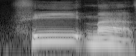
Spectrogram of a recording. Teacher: فی ما، فی یا مدہ ہے، ما مختلفو، ما مد نہیں پڑھنا ہے یہاں پر۔ فی یا مدہ ایک الف کے برابر کھینچ کر پڑھیں گے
